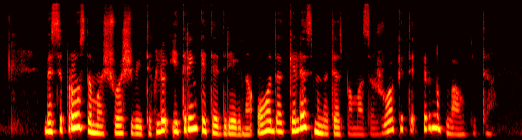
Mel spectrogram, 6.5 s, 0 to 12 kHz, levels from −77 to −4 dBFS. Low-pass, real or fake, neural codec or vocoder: 10.8 kHz; fake; vocoder, 44.1 kHz, 128 mel bands every 512 samples, BigVGAN v2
